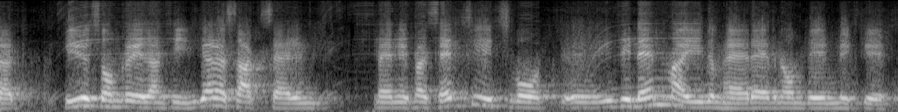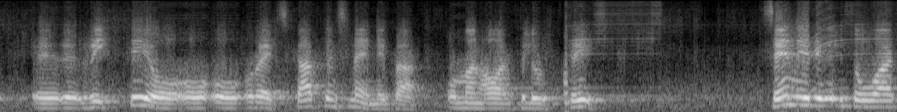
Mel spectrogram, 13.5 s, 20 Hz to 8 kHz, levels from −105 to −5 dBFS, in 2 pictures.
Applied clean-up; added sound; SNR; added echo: neural separator model SepFormer DNS4.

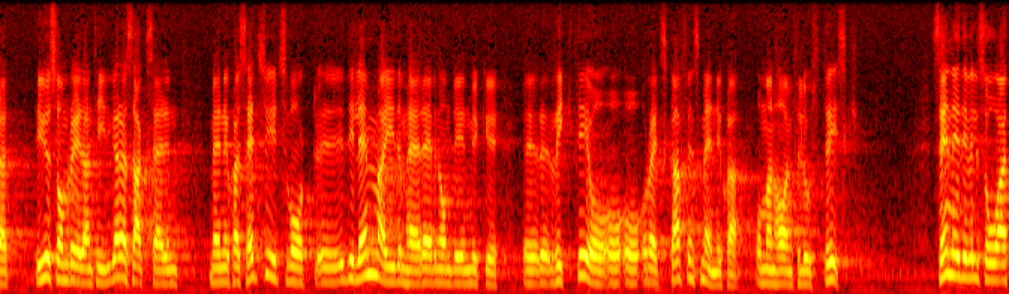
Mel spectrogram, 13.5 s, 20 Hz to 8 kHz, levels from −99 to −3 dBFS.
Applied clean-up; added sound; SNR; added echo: none; none; none; none.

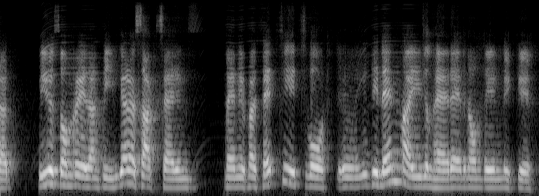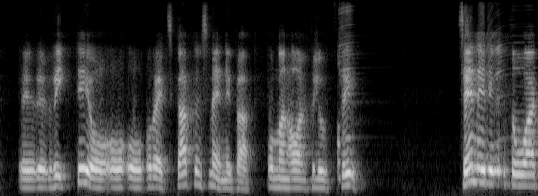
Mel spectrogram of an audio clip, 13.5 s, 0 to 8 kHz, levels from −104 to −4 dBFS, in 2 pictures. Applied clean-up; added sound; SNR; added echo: neural mask model DeepFilterNet 3.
